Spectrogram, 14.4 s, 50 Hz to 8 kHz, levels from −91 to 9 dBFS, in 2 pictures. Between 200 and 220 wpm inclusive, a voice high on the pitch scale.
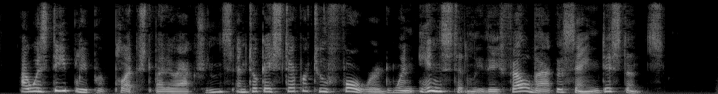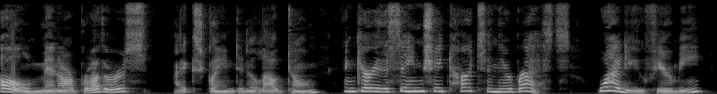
Yes: fast, 205 wpm; high, 240 Hz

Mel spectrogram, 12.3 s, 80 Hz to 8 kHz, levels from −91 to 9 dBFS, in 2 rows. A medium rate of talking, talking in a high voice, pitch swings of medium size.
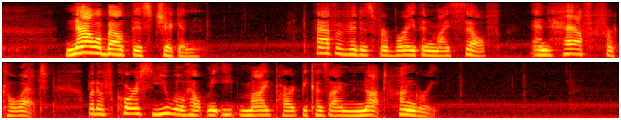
Yes: average, 145 wpm; high, 200 Hz; average, 3.2 semitones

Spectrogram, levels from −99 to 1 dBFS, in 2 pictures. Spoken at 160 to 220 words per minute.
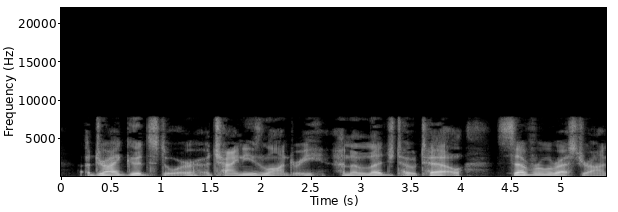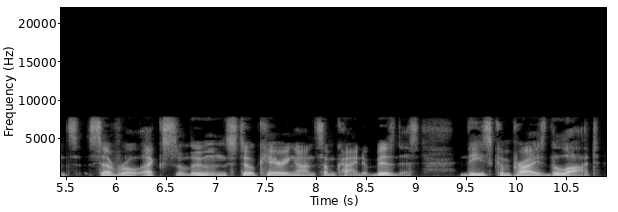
No: average, 145 wpm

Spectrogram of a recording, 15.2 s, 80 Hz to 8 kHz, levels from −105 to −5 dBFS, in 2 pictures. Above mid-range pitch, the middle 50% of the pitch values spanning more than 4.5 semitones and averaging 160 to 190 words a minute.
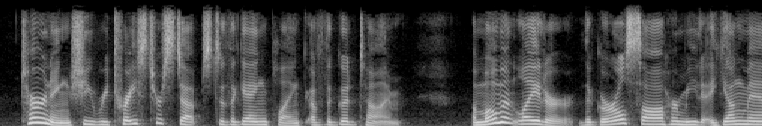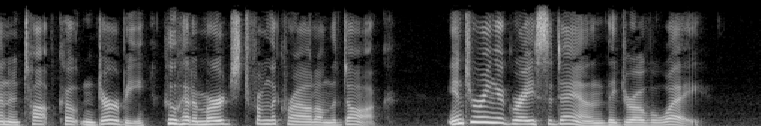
Yes: high, 195 Hz; average, 5.1 semitones; average, 165 wpm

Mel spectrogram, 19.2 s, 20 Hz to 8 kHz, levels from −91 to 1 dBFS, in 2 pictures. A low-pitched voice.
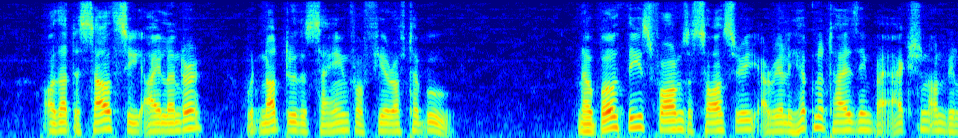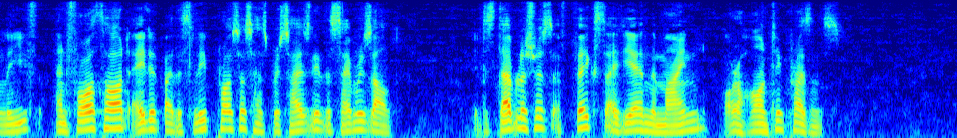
Yes: low, 130 Hz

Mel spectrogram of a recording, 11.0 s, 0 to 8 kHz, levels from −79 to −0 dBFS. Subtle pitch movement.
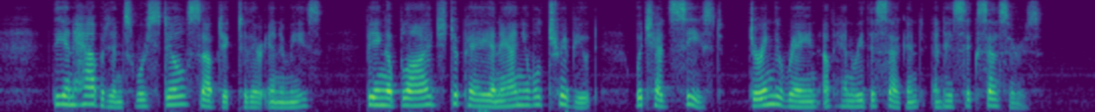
No: average, 5.1 semitones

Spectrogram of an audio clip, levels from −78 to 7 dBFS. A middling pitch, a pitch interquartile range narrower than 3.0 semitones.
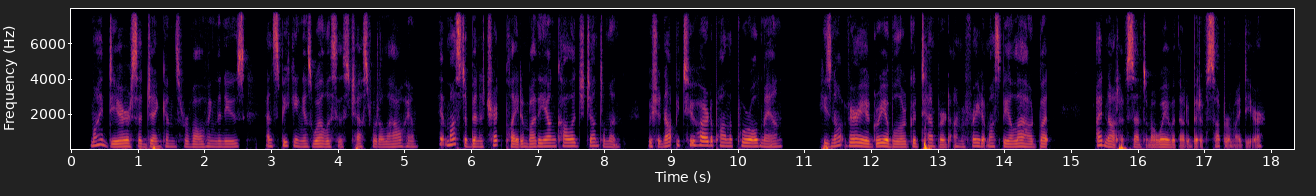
No: medium, 170 Hz; average, 3.3 semitones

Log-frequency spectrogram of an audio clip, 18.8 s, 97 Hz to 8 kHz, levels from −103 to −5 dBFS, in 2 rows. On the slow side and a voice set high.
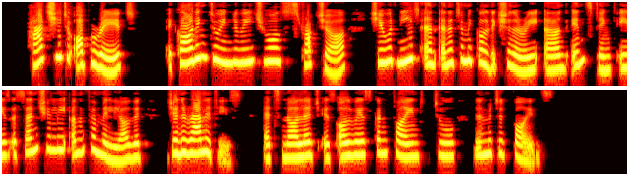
Yes: slow, 95 wpm; very high, 285 Hz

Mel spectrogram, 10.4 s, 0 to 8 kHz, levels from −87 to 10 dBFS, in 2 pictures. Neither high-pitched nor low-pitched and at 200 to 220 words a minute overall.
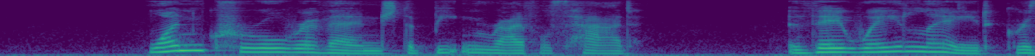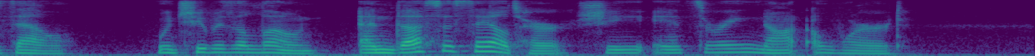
No: medium, 175 Hz; slow, 135 wpm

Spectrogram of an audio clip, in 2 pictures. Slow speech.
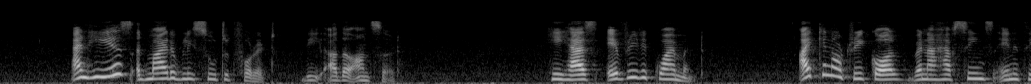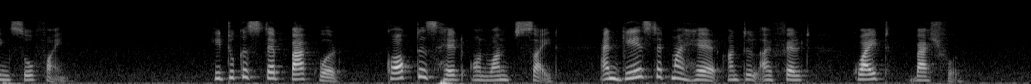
Yes: slow, 130 wpm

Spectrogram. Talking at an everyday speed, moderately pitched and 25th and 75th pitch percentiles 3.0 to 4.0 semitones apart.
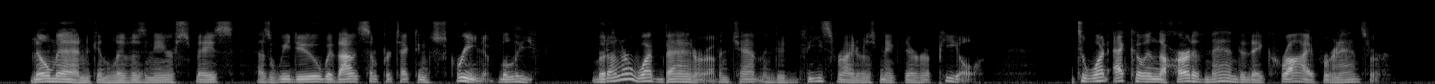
No: average, 175 wpm; low, 115 Hz; average, 3.6 semitones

